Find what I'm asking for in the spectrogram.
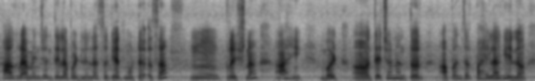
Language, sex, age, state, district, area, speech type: Marathi, female, 18-30, Maharashtra, Satara, rural, spontaneous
